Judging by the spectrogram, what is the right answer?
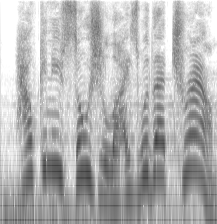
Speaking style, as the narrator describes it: Nick asked angrily

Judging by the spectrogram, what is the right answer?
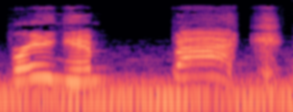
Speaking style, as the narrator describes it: cried the old woman

